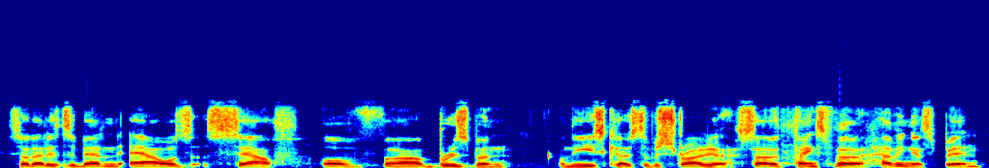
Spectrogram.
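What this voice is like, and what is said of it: Heavy Australian accent. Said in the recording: “my heavy Australian accent”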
